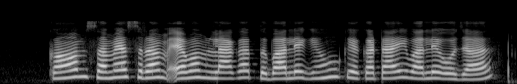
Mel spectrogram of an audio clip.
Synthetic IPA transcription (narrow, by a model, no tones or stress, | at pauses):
kəmsəmesɾəmebəmlaɡət̪baːleɡeɦũkekəʈaːibaleoːd͡ʒaːɾ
